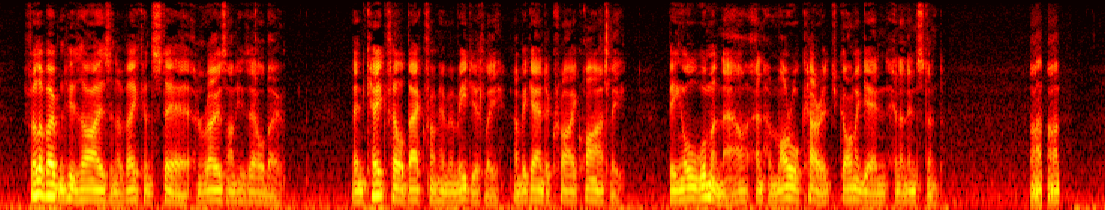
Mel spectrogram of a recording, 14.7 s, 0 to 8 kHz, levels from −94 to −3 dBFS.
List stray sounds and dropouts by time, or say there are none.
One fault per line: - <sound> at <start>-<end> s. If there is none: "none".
- laugh at 13.7-14.1 s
